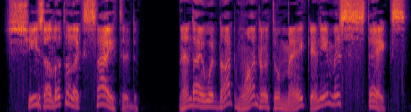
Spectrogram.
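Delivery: high-pitched, careful explanation; apologetic. A narrator's reading. Zadi excusing his pet to Agachak, apologetic. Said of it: "he apologized".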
